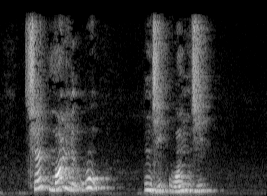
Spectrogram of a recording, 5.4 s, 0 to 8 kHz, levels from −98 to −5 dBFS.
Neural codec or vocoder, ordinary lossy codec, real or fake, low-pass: none; AAC, 48 kbps; real; 7.2 kHz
